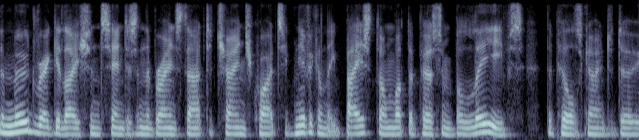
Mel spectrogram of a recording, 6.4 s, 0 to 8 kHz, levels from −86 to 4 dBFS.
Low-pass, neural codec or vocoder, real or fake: 7.2 kHz; none; real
